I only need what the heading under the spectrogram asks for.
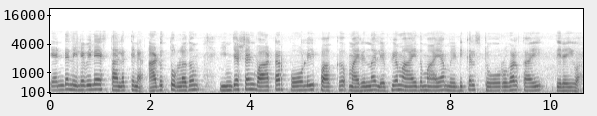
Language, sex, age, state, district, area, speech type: Malayalam, female, 60+, Kerala, Kottayam, rural, read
